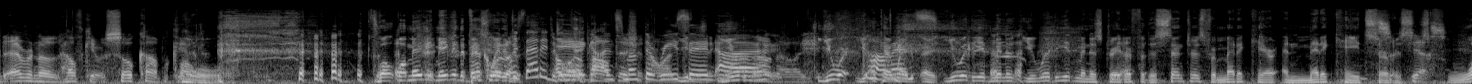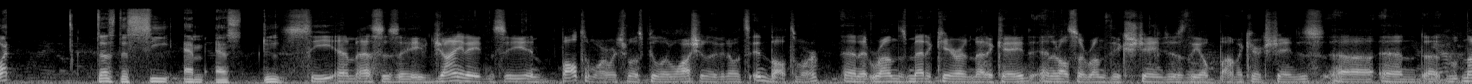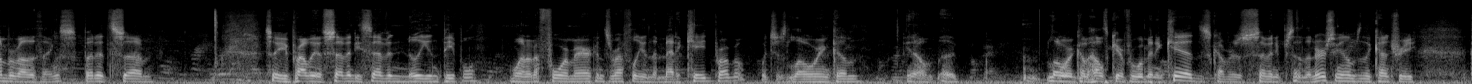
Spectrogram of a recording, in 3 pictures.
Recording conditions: busy venue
